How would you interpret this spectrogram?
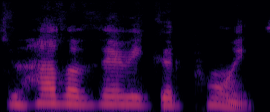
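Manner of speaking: put-on soft, measured British accent; Sammy. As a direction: imitate a British friend conceding gently. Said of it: "like, his British accent".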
